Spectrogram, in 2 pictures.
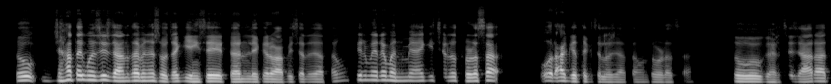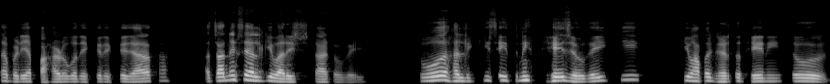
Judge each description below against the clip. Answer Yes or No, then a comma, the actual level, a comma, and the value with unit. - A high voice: No, medium, 150 Hz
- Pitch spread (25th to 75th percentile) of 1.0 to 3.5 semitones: No, wide, 5.4 semitones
